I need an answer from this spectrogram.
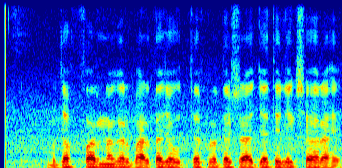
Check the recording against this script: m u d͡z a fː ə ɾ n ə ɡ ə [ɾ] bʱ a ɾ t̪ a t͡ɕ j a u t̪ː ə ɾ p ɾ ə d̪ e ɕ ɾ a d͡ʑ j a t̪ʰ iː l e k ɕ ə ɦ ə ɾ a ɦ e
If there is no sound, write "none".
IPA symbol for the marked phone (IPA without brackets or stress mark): ɾ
